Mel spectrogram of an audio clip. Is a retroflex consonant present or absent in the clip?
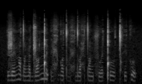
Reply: present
